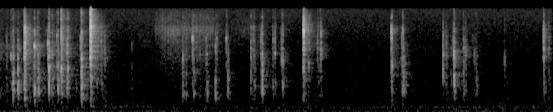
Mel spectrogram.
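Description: A black full-size plastic computer keyboard on a desk, with a book lying beside it, is typed on with both hands using long painted nails and fingertips. A dense run of quick, bright clicking taps comes in the first second, then sparser, uneven keystrokes continue over a low, steady background rumble.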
